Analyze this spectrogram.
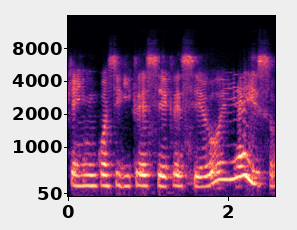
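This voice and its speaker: A woman talks at a fairly slow pace. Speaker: forestry student presenter. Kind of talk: student seminar presentation.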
